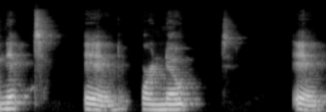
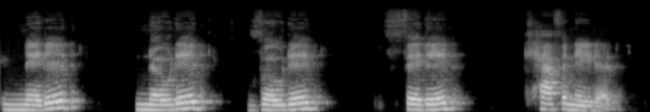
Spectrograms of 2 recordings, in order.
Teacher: a fast D sound is a good way to describe it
